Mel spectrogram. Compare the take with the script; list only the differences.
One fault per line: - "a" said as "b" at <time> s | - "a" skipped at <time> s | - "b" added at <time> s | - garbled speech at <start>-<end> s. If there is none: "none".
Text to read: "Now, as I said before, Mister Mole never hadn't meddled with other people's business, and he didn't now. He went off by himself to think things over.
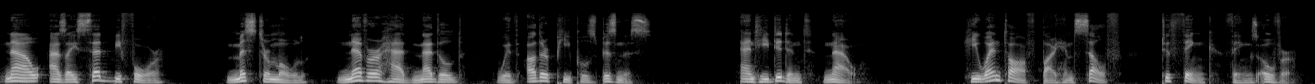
- "hadn't" said as "had" at 3.8 s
